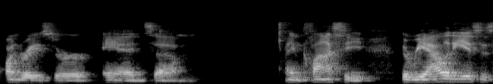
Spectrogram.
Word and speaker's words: Fundrazr: And Fundraiser, just to be clear, is spelt Fundrazr. So there's a funky spelling to that.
